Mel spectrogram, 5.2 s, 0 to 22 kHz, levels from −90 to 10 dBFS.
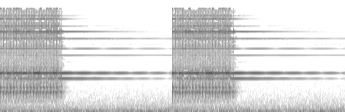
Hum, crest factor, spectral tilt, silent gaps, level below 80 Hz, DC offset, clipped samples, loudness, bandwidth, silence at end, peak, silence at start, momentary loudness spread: none; 18 dB; 2 dB/octave; none; -58 dBFS; under 0.1%; under 0.1%; -28 LUFS; 17.5 kHz; 0 s; -14 dBFS; 0 s; 22 LU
